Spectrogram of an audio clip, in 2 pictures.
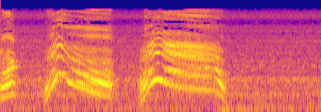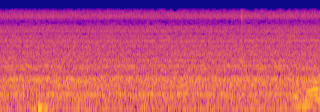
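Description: Yellow-headed Amazon parrot giving two loud calls in the first two seconds, each rising then falling in pitch.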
